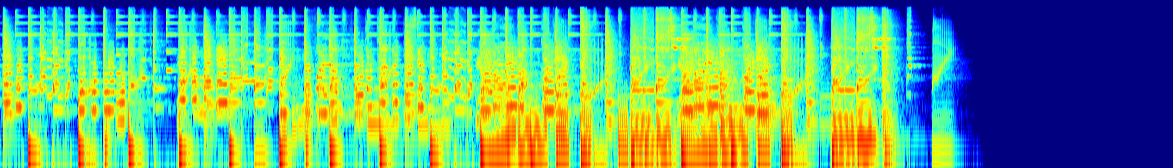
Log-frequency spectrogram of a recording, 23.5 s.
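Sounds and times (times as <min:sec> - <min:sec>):
instrumental music: 0:00.0 - 0:18.6.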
